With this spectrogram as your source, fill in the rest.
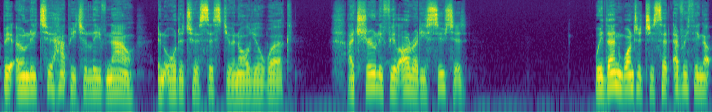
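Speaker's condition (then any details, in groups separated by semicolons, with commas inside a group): No condition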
